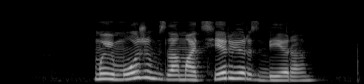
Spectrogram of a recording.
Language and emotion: Russian, neutral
